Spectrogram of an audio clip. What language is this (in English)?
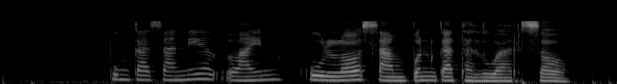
Javanese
